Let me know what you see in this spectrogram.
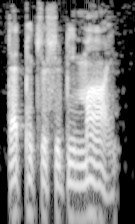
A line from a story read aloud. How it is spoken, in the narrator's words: she muttered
